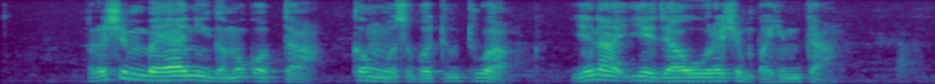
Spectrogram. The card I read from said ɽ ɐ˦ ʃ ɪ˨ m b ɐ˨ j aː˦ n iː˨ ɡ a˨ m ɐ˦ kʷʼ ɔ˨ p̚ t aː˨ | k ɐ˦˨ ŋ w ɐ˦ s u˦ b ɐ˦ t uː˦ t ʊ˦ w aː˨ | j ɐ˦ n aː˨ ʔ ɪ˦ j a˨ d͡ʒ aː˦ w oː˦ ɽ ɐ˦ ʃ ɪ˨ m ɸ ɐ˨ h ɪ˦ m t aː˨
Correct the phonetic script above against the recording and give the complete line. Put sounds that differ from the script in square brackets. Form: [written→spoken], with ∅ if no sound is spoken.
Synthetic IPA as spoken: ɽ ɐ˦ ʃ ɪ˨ m b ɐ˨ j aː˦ n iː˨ ɡ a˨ m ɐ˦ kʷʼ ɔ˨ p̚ t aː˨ | k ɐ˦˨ ŋ w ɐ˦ s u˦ b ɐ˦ t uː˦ t ʊ˦ w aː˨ | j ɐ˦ n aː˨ ʔ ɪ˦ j a˨ d͡ʒ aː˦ w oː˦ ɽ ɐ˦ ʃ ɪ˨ m ɸ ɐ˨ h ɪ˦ m t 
